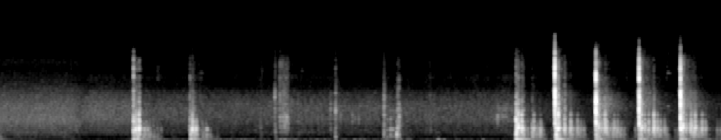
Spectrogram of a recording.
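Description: Sharp knocks on pine framing lumber while a wall stud is plumbed and braced: a few scattered ones, then about six in quick even succession near the end, roughly two and a half a second.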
